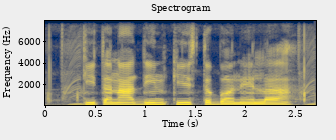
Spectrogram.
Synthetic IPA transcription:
kit̪nad̪inkist̪bʌnela

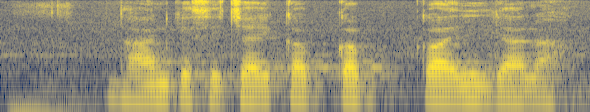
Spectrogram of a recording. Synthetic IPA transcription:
d̪ʱaːnkesɪt͡ʃaːikɐb̚kɐb̚kaɪld͡ʒaːla

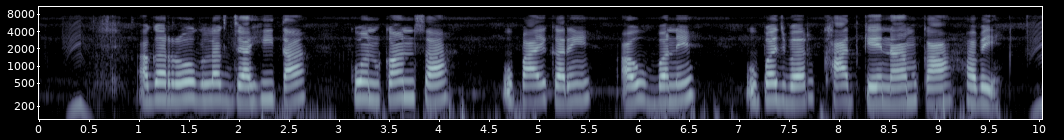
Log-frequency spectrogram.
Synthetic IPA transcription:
ə̰ɡəɾːoɡləɡd͡ʒaɦit̪akonkənsa | ṵpajkəɾẽ | a̰ubənẽṵpəd͡ʒbəɾkʰad̪kenamkahəbe

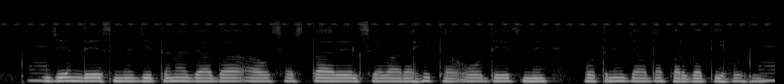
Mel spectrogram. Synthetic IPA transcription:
d͡ʒɪnd̪eːsmẽd͡ʒɪt̪nad͡ʒjaːd̪aaːsəst̪aɾeːlseːwaɾəɦit̪ʰaoːd̪eːsmẽ | ʊt̪nid͡ʒjaːd̪apəɾəɡət̪iɦoːɦi

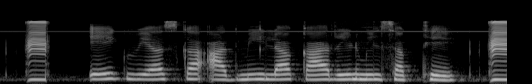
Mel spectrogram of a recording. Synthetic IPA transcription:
eːkʋjəskaʔaːd̪milakaɾɪɳmɪlsək̚t̪ʰeː

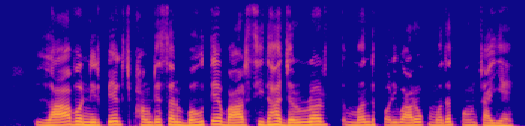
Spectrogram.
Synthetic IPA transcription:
labəniɾpekt͡ʃpʰaʊ̃ɳɖesənbəɦut̪ebaɾsid̪ʱad͡ʒəɾuɾət̪mənd̪ʱpəɾiʋaɾõkməd̪əd̪̚pəɦʊ̃nt͡ʃaːiɦɛ̃

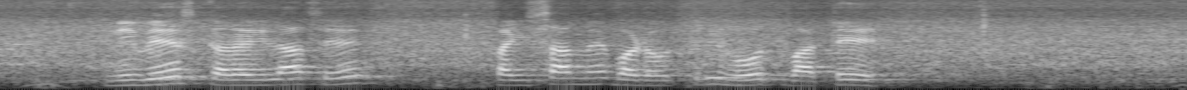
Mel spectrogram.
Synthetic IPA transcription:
nɪʋeːskəɾəɪlase | pəɪsamẽbəɽoːt̪ɾiɦoːt̪baːʈeː

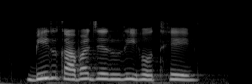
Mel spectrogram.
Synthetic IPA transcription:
bʱilkabaɾd͡ʑeɾuɾiɦot̪ʰe

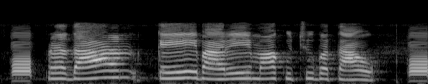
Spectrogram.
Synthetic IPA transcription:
pɾəd̪ankebaɾemãkut͡ʃʰubət̪ao

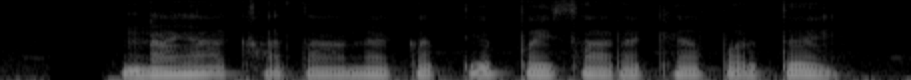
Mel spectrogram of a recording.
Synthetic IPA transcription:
najakʰa̰ːt̪amẽkət̪jepəɪsaɾəkʰjapə̰ɾt̪e

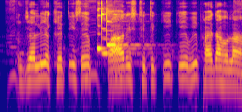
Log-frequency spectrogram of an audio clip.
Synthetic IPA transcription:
d͡ʒəlijkʰeːt̪isepaːɾɪst̪ʰɪt̪kikebʱipʰaːjd̪aɦoːlaː

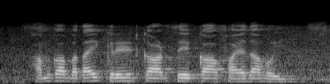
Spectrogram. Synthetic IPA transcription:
həmkaːbət̪aːikɾeːɖɪʈkaːɾɖsekafaːjd̪aɦoːiː

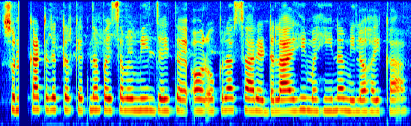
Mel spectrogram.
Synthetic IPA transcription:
sunajkaɖəɾek̚ʈəɾket̪napəjsamemild͡ʒaɪt̪ɛʔɔːɾoːkɾasaɾeɖəlaeɦiməɦinamiləɦəjka

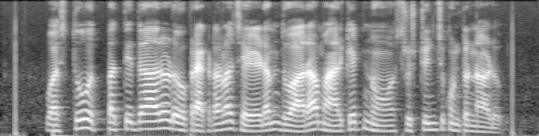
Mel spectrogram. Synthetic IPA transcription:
ʋɐst̪uːt̪̚pɐt̪ːid̪aːɾuɽupɾɐkɐʈɐnɐlut͡ʃɛːjɐɽɐmd̪ʋaːɾaːmaːɾke̞ʈnusɾuʂʈiɲt͡ʃukuɳʈunːaːɽṵ

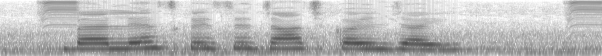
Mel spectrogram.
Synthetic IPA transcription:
bɛlenskəjset͡ʃãt͡ʃkəɪld͡ʒaːi

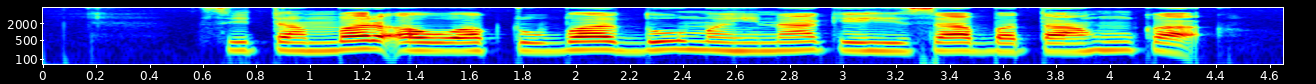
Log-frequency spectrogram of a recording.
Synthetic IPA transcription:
sɪt̪əmbəɾɔːəkʈuːbəɾd̪oməɦinakeɦɪsaːbːət̪aːɦũkaː

